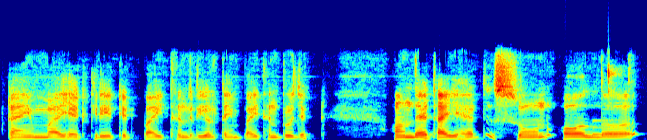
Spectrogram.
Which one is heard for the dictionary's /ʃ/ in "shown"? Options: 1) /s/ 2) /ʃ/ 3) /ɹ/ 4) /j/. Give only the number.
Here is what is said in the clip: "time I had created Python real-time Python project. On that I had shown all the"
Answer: 1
